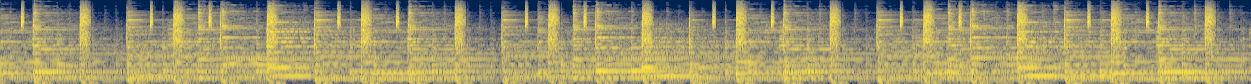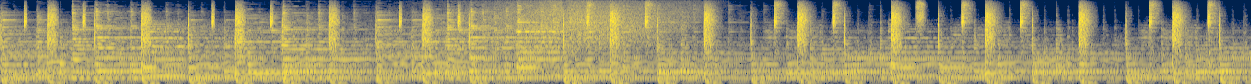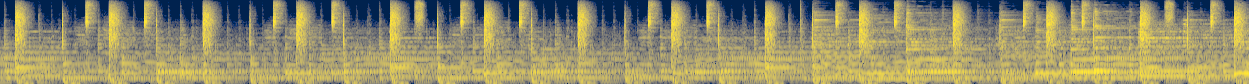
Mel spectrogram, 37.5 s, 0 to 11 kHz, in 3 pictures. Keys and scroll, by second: 28.7 ctrl+z, 29.6 KP_Add, 36.1 ctrl+r.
